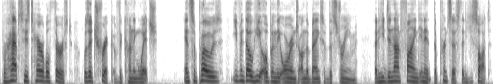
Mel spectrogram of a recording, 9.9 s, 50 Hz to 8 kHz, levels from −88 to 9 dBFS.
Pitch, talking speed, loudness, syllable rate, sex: 145 Hz, 225 wpm, -22 LUFS, 5.7 syllables/s, male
